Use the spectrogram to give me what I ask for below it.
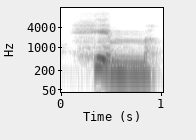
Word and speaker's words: hymn: Okay, so number 1, hymn. I went to church and I sung a hymn. That was a tricky one. Can you remember what I said about that one? Had a silent letter. Hymn.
